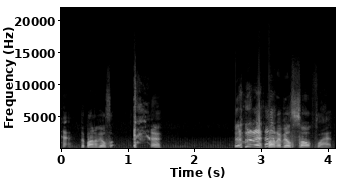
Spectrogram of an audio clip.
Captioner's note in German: verspottet Husten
